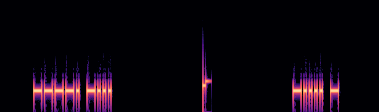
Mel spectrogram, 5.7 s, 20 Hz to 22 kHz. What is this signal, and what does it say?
Morse code, heard as a keyed tone, about 29 wpm, 700 Hz. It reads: 9B 6T
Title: Single-Letter Single-Number 30wpm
